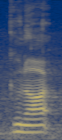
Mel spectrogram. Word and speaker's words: Gunaratana: That's about mindfulness in general, whereas I feel that, and I'm going to pronounce his name properly today, Gunaratana.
